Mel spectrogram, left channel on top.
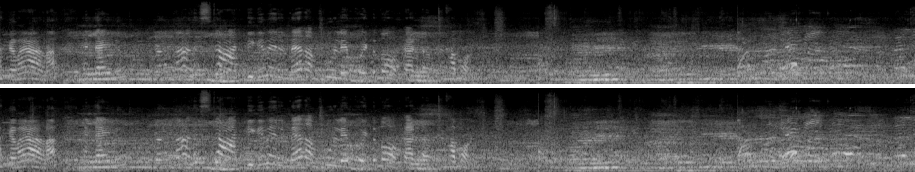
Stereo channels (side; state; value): both; normal; correlation 0.59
